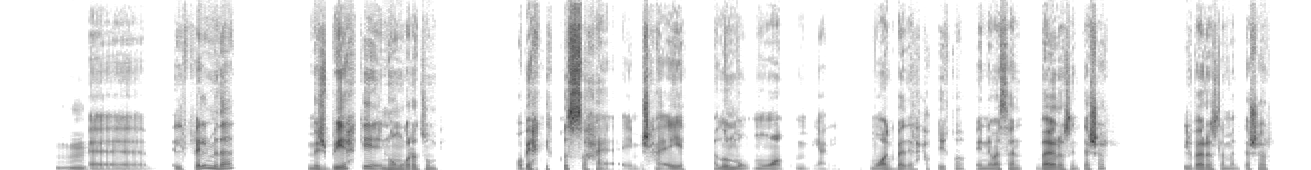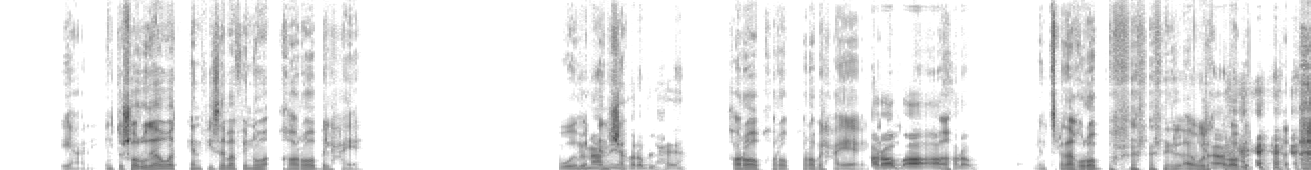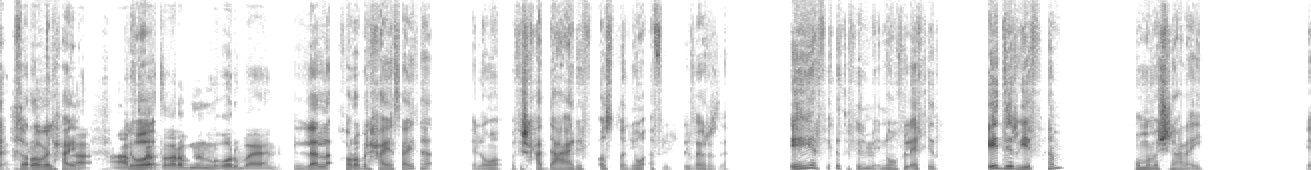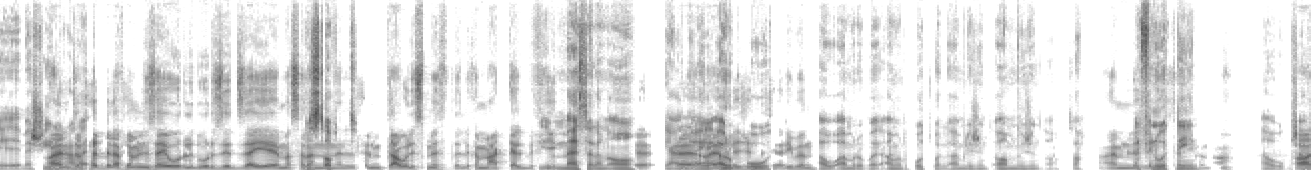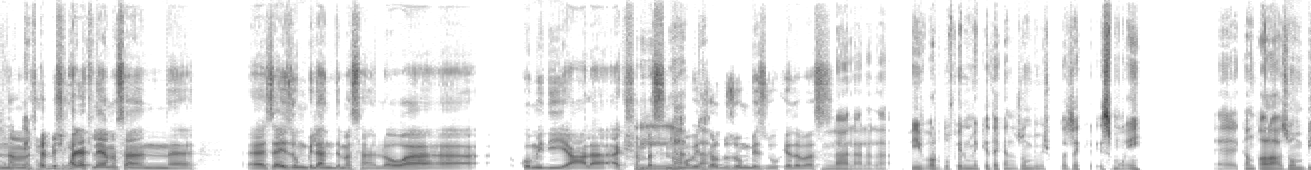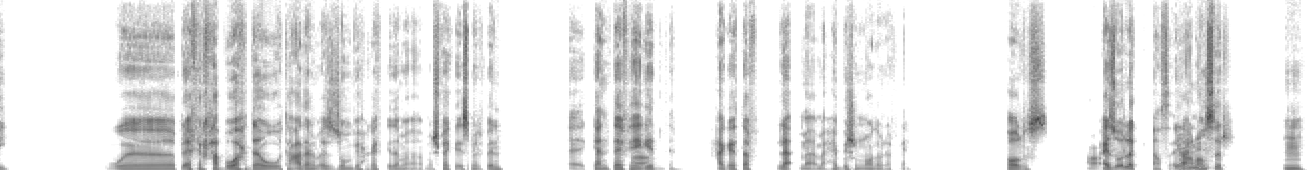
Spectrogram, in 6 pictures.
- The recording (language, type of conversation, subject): Arabic, podcast, إيه العناصر اللي بتخلي الفيلم مشوّق ويشدّك؟
- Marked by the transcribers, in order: in English: "zombie"; tapping; laugh; chuckle; in English: "I I robot"; in English: "am ro am robot"; in English: "أكشن"; in English: "zombies"; in English: "zombie"; in English: "zombie"; in English: "zombie"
